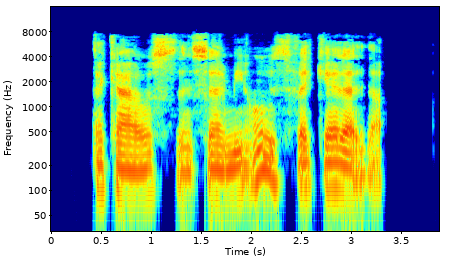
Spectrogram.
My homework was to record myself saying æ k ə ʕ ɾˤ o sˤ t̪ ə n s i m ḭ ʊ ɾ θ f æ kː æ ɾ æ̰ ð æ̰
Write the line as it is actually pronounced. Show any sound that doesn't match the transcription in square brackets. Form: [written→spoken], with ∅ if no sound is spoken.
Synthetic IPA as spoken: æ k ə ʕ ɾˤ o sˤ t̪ ə n s [i→æ] m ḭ ʊ ɾ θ f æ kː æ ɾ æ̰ ð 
